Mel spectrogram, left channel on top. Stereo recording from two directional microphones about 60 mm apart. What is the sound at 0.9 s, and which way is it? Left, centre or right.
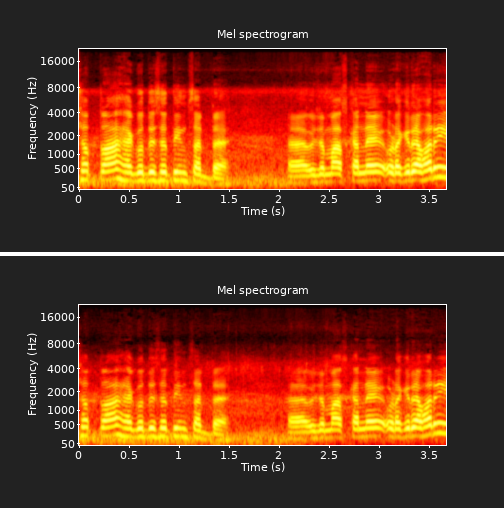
Speech, left.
